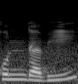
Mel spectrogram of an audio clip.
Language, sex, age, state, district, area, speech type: Tamil, female, 30-45, Tamil Nadu, Pudukkottai, rural, spontaneous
